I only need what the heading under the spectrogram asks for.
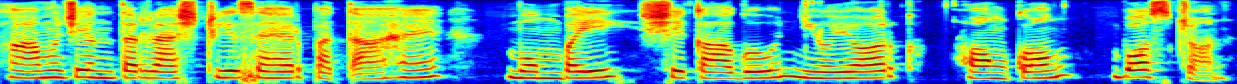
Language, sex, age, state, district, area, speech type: Hindi, female, 30-45, Madhya Pradesh, Jabalpur, urban, spontaneous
